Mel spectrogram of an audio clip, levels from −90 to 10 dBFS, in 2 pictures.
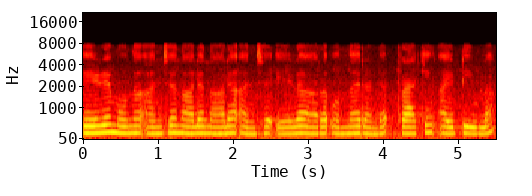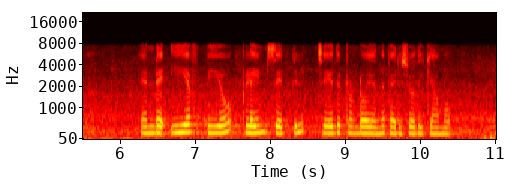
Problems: none marked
